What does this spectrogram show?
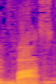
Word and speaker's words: BaaS: आहे आता एमजी ने सेल्स वाढवण्यासाठी भारतीय मार्केटमध्ये बास हा प्रोग्राम सादर केला असल्याने सर्व स्तरातनं या प्रोग्रामला वेलकम करण्यात येत आहे आता कस्टमर वेलकम करतायेत का नाही हे थोड्या दिवसातच तुम्हाला कळेलच आता हा बास प्रोग्राम काय आहे हे मी तुम्हाला मराठीतनं एकदम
